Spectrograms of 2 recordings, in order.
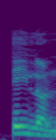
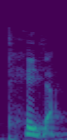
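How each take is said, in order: First: Said in the usual way. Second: ঠেইলা with aspirated ঠ and open "laa", no r; corrected pronunciation. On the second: Shown as a demonstration. Teacher modelling tailor for learners, ঠেইলা with aspirated start. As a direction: start ঠেইলা on a puffed "th", drop the r. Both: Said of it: "টেইলর না".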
